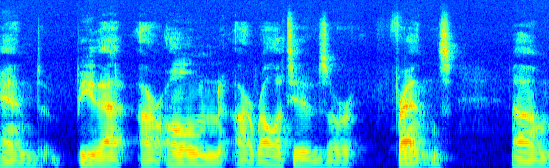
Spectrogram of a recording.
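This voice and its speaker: A man speaks at a very slow pace, with a fairly low pitch and fairly even intonation. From United States. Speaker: business founder. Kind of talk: interview.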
